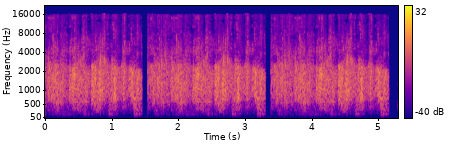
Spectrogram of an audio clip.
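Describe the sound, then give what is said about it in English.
A round of applause from a crowd at a fighters' face-off ahead of fight night: dense, steady clapping that stays loud throughout, broken by two abrupt near-silent cuts before a final brief drop at the end. “Round of applause.”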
